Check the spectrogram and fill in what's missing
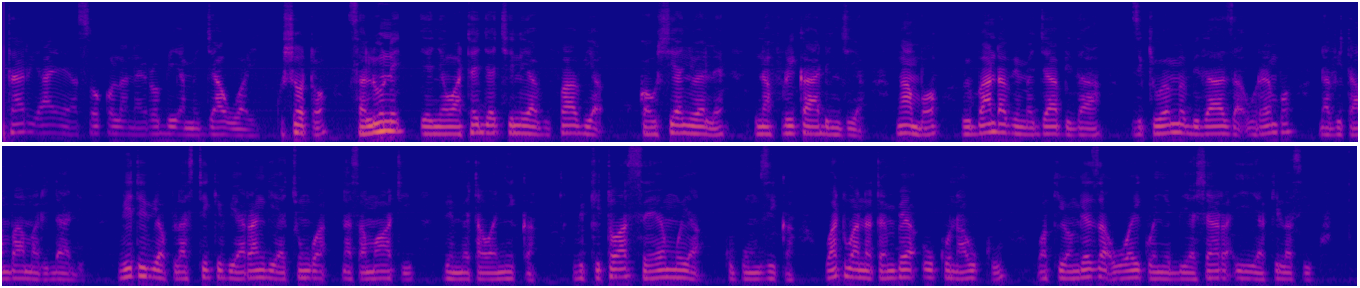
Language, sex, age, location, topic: Swahili, male, 25-35, Nairobi, finance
